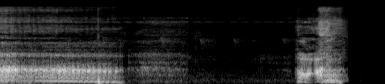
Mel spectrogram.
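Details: An aggressive Rottweiler gives a deep, rumbling growl, then a sharp, harsh bark.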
